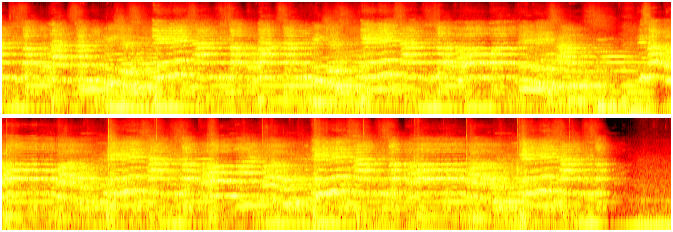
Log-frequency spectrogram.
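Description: A children's choir singing a song with accompaniment, fading out just before the end.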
